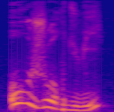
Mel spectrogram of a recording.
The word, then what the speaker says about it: aujourd'hui: H is not pronounced, so you only get this dui thing.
